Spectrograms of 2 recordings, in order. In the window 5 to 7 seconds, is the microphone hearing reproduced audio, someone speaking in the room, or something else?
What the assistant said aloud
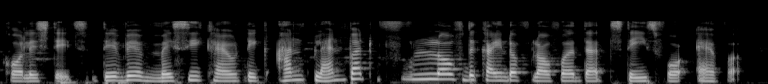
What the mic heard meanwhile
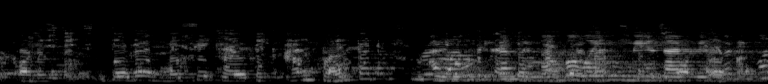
both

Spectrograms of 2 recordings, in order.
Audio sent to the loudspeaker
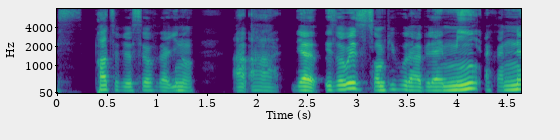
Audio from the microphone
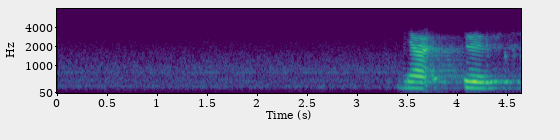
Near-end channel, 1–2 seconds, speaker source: neither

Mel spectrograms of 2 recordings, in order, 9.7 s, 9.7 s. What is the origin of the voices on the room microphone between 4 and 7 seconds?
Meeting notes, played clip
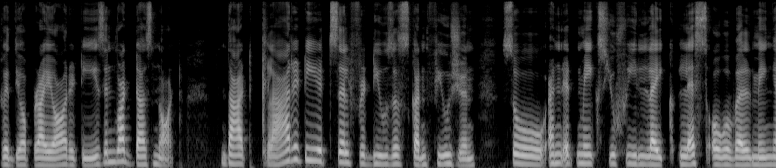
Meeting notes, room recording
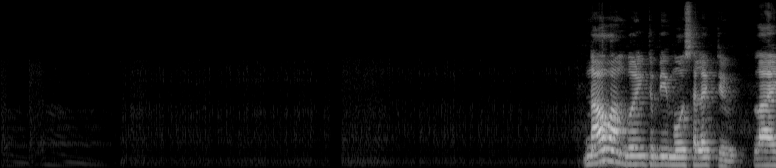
neither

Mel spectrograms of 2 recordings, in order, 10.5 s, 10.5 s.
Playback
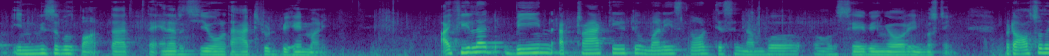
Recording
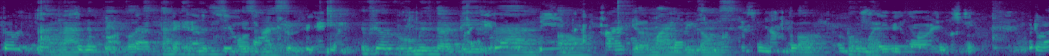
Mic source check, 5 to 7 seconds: both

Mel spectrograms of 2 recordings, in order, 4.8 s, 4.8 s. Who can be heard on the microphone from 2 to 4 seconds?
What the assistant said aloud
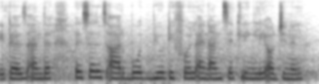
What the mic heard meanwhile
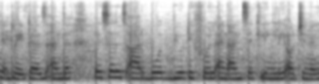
echo only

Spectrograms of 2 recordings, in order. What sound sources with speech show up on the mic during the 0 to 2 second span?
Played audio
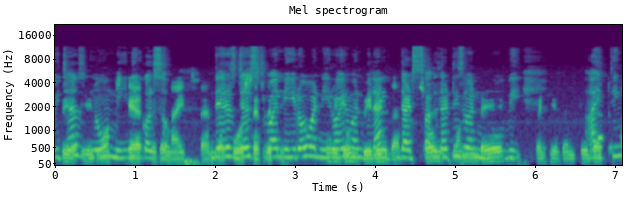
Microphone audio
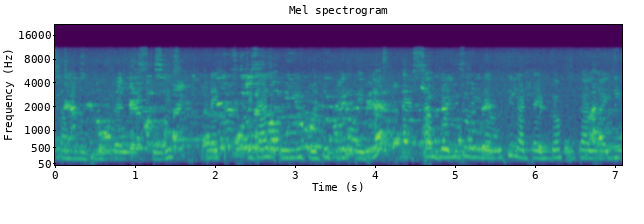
both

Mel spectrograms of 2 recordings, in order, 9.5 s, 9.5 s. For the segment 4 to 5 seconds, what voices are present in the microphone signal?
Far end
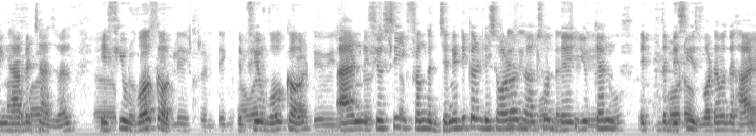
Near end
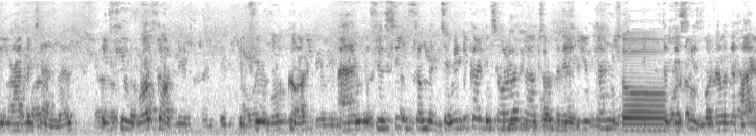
echo only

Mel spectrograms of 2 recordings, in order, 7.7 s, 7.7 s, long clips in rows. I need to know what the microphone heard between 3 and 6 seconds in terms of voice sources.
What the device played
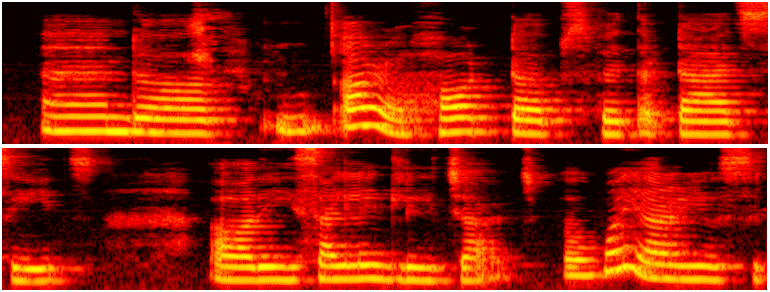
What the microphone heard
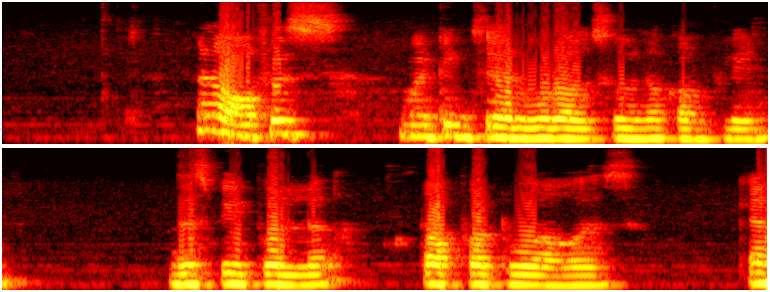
user only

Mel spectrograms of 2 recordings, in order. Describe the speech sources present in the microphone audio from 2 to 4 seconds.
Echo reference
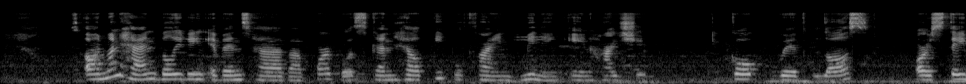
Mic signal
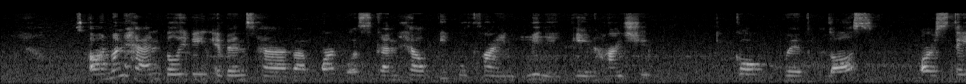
echo only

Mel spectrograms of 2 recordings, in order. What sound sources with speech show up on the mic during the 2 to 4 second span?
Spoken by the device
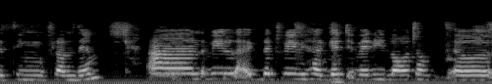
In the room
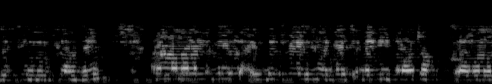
echo only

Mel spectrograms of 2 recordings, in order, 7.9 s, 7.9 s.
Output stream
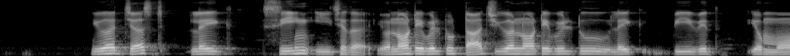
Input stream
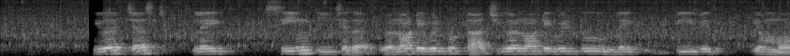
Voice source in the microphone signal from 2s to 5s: echo only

